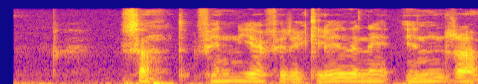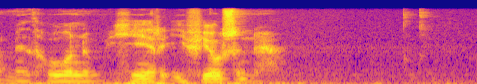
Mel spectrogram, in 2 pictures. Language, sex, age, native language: Icelandic, male, 30-39, Icelandic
